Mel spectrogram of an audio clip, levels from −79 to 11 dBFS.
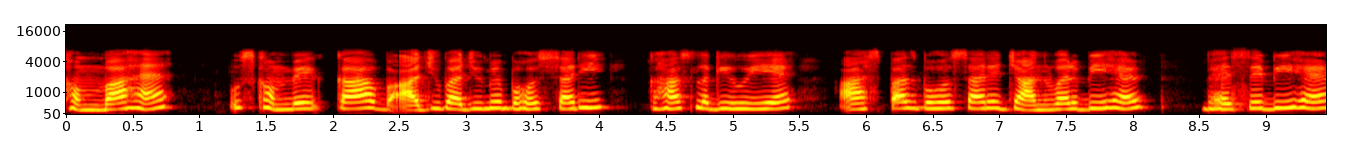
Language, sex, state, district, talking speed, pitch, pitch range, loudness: Hindi, female, Maharashtra, Sindhudurg, 140 wpm, 275 Hz, 260-300 Hz, -15 LUFS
